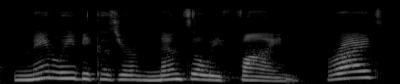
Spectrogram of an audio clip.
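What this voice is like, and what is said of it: Sarcastic tone. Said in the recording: “I'm being sarcastic, obviously.”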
